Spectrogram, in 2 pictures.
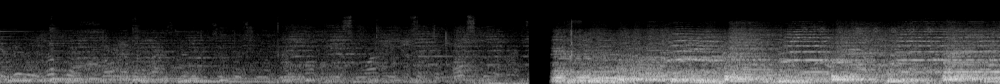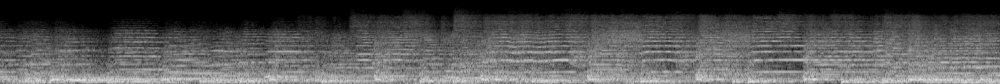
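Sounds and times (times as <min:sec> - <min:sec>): brass band playing: 0:05.5 - 0:20.0.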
